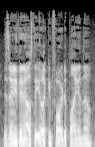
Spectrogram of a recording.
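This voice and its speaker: A man with an ordinary mid-range voice hosts a relaxed gaming chat. He explains things in a meandering way, pausing to find his words as he goes. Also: mid-range voice. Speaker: podcast host discussing video games. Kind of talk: casual chat.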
